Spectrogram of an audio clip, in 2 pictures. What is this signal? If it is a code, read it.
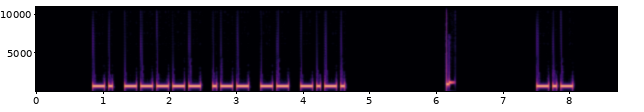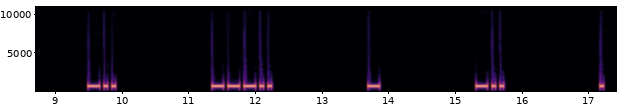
Morse code, heard as a keyed tone, about 20 wpm, spaced as for 8 wpm, 700 Hz. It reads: N0WMC KD8TDE
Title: USA Call Signs - 8x Character Spacing - 20wpm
